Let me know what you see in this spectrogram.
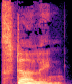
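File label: "sterling", British English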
